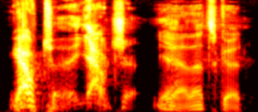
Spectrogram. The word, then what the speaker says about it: Yautja: Yautja, yeah.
